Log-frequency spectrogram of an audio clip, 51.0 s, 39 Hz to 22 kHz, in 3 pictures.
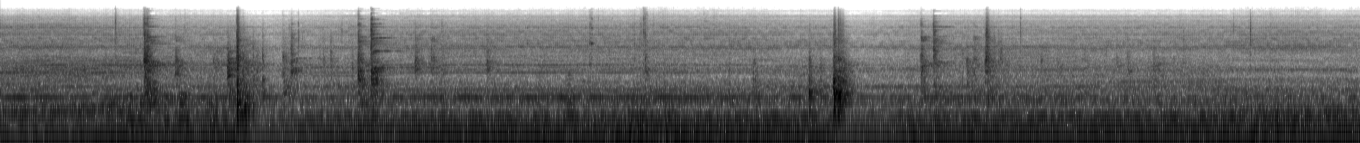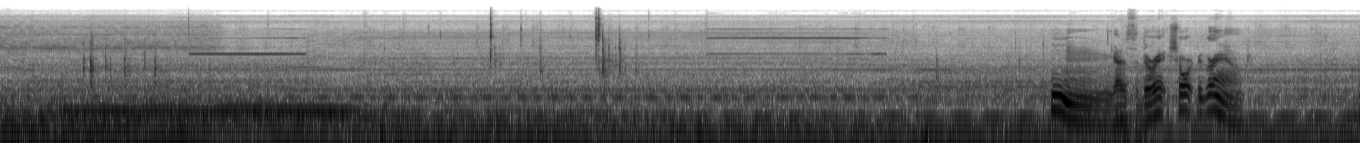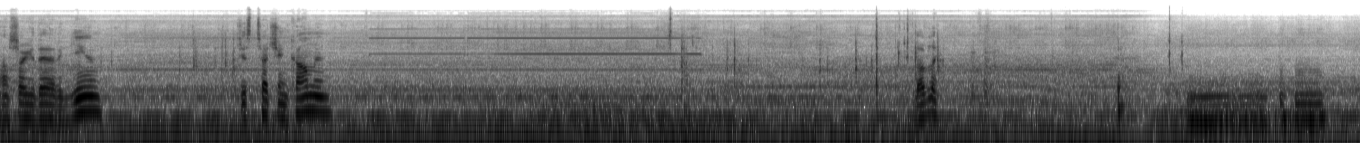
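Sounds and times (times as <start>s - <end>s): machinery humming: 0.0s - 51.0s
high steady tone: 38.6s - 42.9s, 48.8s - 50.7s.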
